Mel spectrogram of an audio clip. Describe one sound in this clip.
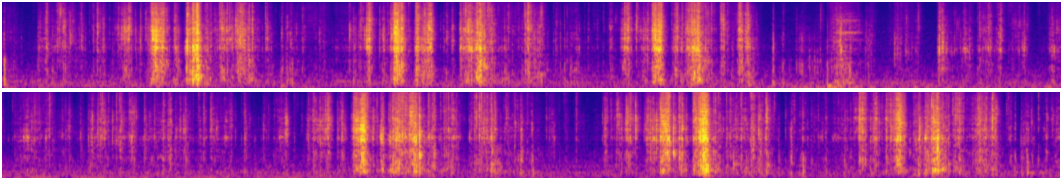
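Plastic wrappers crinkle and rustle as they are handled.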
